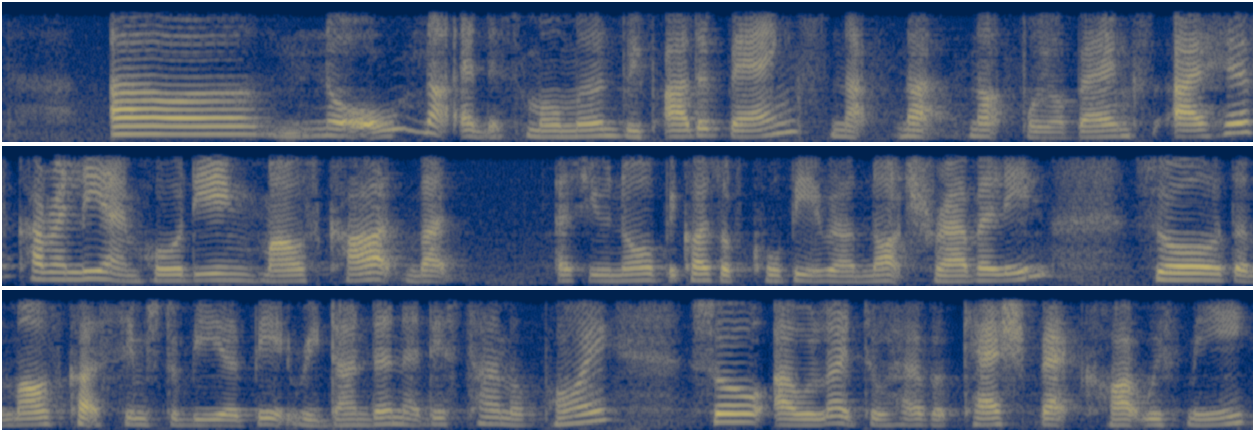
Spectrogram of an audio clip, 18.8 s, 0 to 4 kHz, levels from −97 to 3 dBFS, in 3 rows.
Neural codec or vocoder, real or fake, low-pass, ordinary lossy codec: codec, 16 kHz, 0.5 kbps, X-Codec, WavLM features, trained on Multilingual LibriSpeech; fake; 3.6 kHz; none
